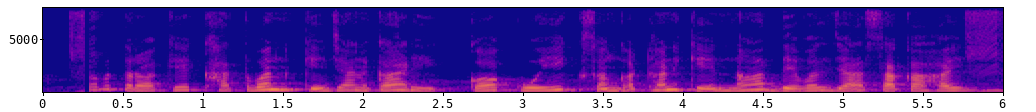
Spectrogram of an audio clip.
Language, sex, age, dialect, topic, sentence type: Magahi, male, 18-24, Western, banking, statement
